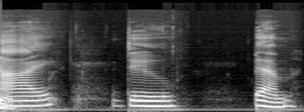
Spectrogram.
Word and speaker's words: Chidubem: It's Chai Doobin. Am I close? Very close. You're You're much better than prior times. Thank you. Chai Doobin. B E M. You have to pronounce that B.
